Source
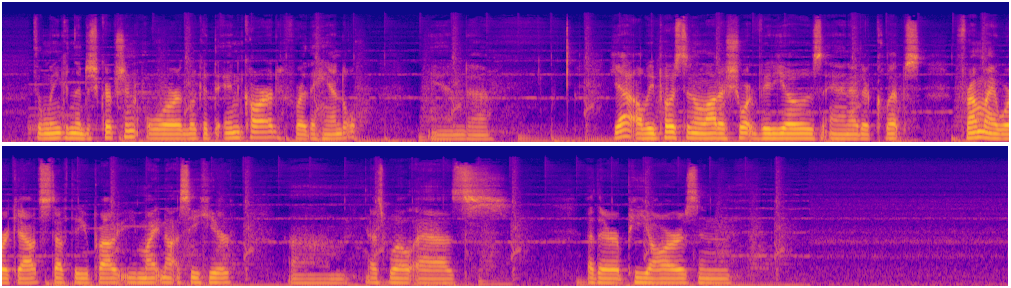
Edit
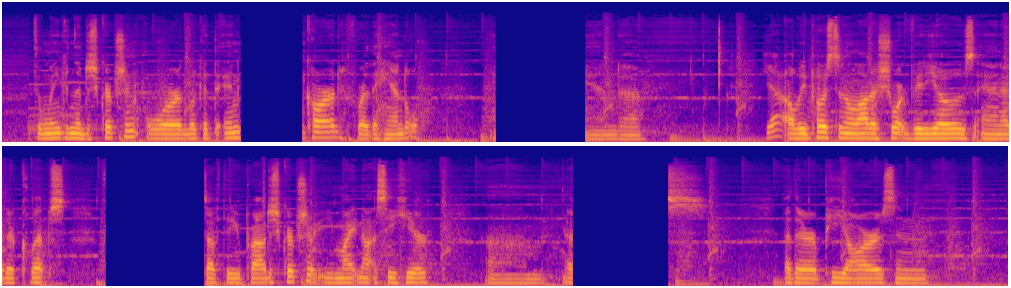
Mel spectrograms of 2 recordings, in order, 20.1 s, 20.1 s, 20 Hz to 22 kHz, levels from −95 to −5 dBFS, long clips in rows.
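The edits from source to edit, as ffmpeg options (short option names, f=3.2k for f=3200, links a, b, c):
-filter_complex "[0:a]asplit=10[a][b][c][d][e][f][g][h][i][j];[a]atrim=end=2.38,asetpts=PTS-STARTPTS,afade=t=out:st=2.376:d=0.004:c=hsin,apad=pad_dur=0.62[k];[b]atrim=start=2.38:end=4.31,asetpts=PTS-STARTPTS,afade=t=in:d=0.004:c=hsin,afade=t=out:st=1.926:d=0.004:c=hsin,apad=pad_dur=0.9[l];[c]atrim=start=4.31:end=6.29,asetpts=PTS-STARTPTS,afade=t=in:d=0.004:c=hsin,afade=t=out:st=1.48:d=0.5:silence=0.199526[m];[d]atrim=start=6.29:end=9.58,asetpts=PTS-STARTPTS,afade=t=in:d=0.004:c=hsin:silence=0.199526,afade=t=out:st=3.286:d=0.004:c=hsin[n];[e]atrim=start=9.58:end=10.57,asetpts=PTS-STARTPTS,volume=0[o];[f]atrim=start=10.57:end=11.182,asetpts=PTS-STARTPTS,afade=t=in:d=0.004:c=hsin[p];[g]atrim=start=0.808:end=1.262[q];[h]atrim=start=11.178:end=13.8,asetpts=PTS-STARTPTS,afade=t=out:st=2.618:d=0.004:c=hsin[r];[i]atrim=start=13.8:end=14.76,asetpts=PTS-STARTPTS,volume=0[s];[j]atrim=start=14.76,asetpts=PTS-STARTPTS,afade=t=in:d=0.004:c=hsin[t];[k][l][m][n][o][p]concat=n=6:v=0:a=1[u];[u][q]acrossfade=d=0.004:c1=hsin:c2=hsin[v];[r][s][t]concat=n=3:v=0:a=1[w];[v][w]acrossfade=d=0.004:c1=hsin:c2=hsin"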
